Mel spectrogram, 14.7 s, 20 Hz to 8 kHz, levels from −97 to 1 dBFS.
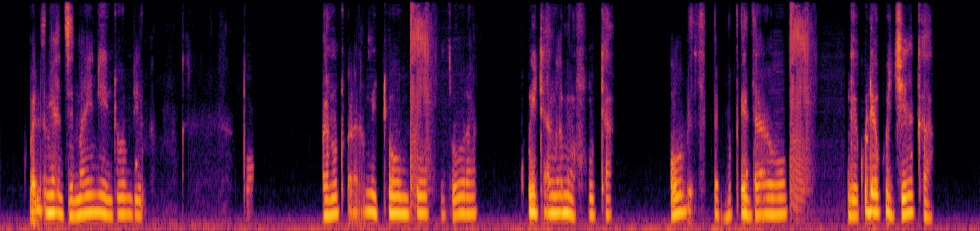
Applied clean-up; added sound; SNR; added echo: neural diffusion model UNIVERSE++.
